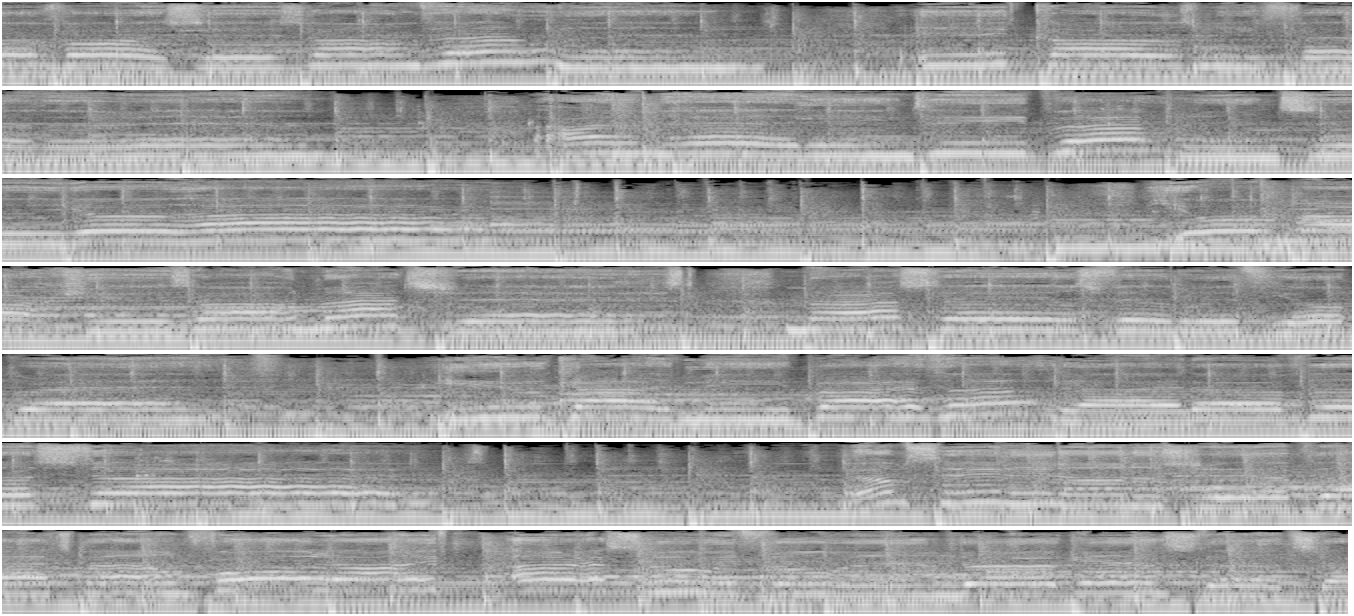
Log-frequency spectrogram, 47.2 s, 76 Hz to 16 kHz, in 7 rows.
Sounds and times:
Music: 0:00.0 - 0:47.2.

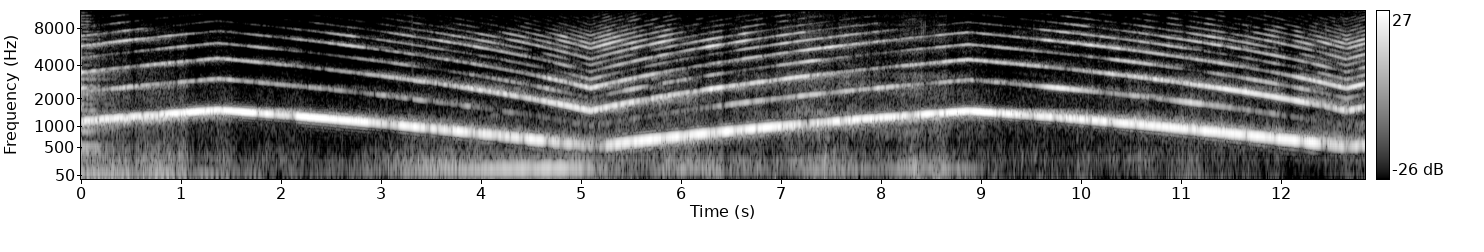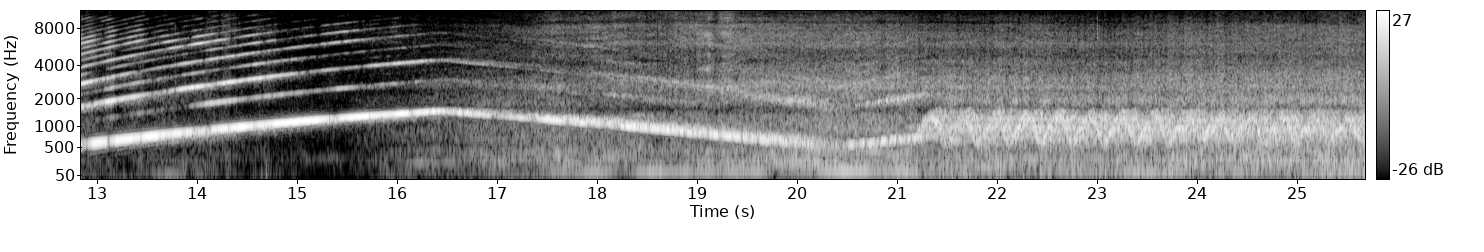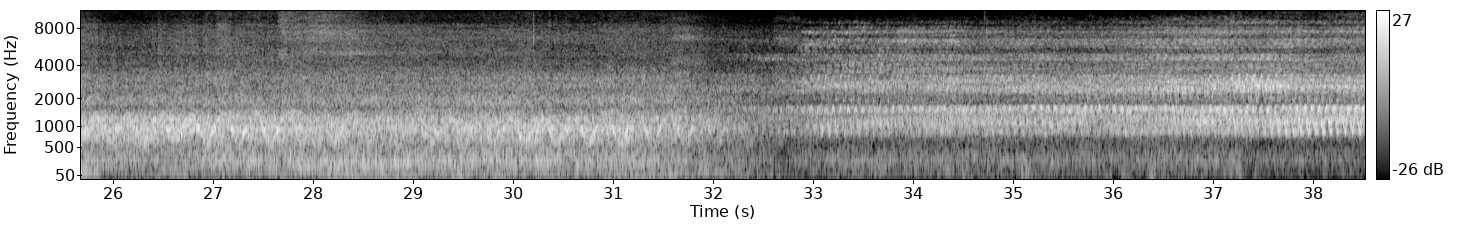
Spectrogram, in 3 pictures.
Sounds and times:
Fire engine, fire truck (siren): 0:00.0 - 0:38.5.

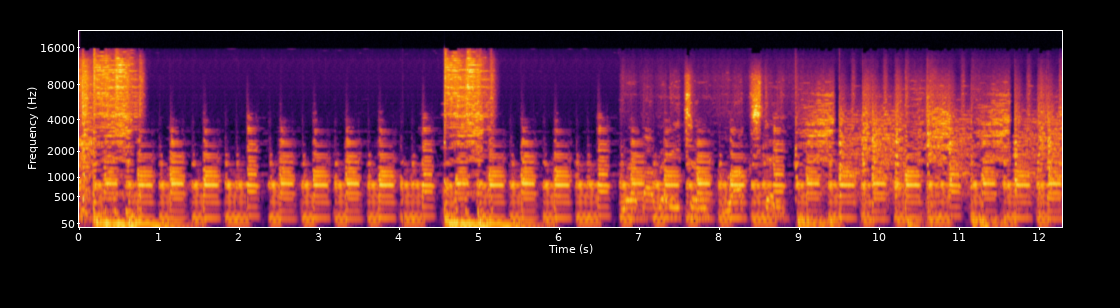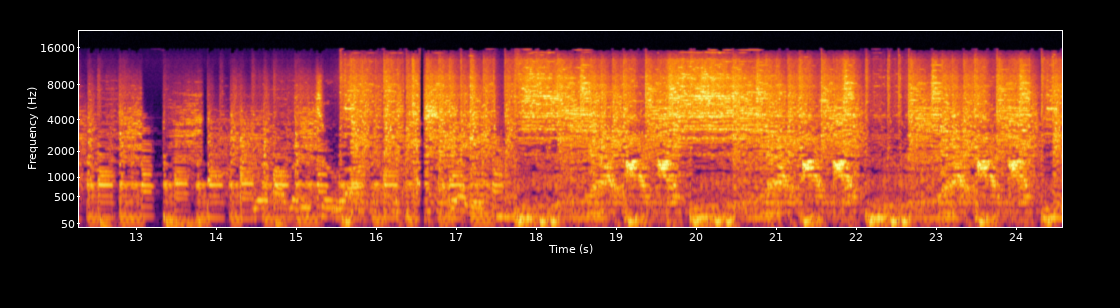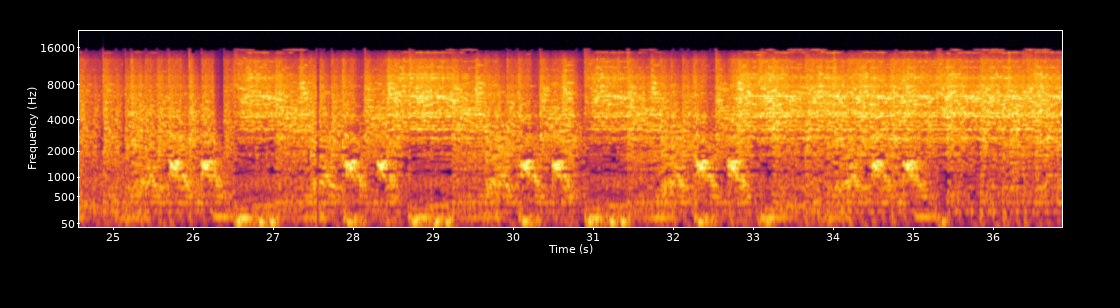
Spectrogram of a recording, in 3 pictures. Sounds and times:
Bass guitar: 0:00.0 - 0:36.8.

